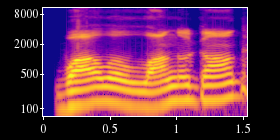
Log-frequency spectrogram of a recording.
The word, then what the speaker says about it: Wollongong: That town south of you, Wollongong. How do you pronounce that?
